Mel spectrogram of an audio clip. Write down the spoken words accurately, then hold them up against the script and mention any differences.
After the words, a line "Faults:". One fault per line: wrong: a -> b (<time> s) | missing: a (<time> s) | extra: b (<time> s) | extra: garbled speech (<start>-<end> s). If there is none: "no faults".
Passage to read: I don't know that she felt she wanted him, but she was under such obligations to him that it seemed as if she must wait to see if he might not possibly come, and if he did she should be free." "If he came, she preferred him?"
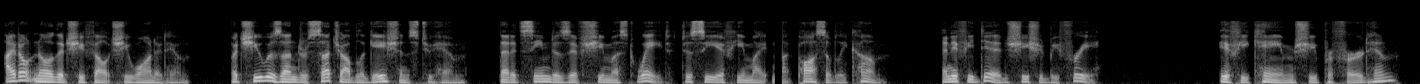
I don't know that she felt she wanted him, but she was under such obligations to him that it seemed as if she must wait to see if he might not possibly come, and if he did she should be free." "If he came, she preferred him?"
Faults:
no faults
